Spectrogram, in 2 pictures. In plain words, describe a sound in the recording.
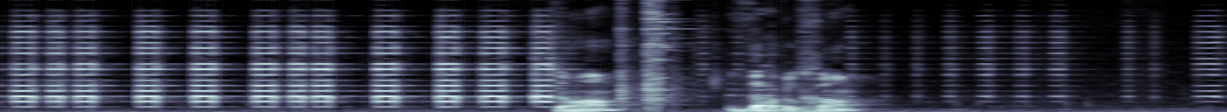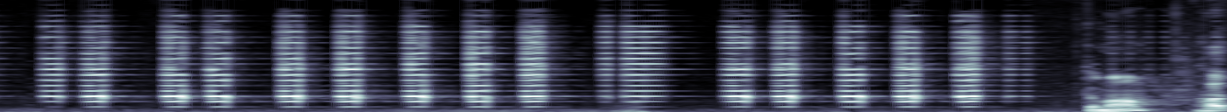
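A metal detector beeps rapidly in short, repeated pulses.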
